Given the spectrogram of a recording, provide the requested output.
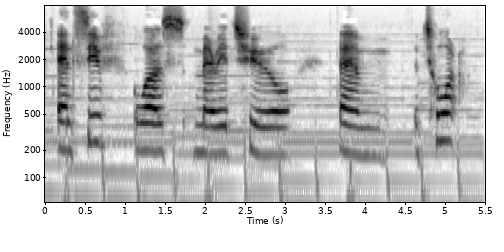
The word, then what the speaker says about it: Thor: There is a goddess named Sif, and Sif was married to Thor. Tor. I don't know how you pronounce it in other countries, but in Danish we say Tor.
